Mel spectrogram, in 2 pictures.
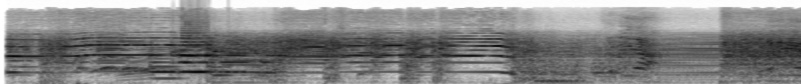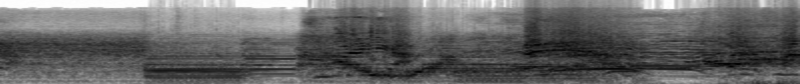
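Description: A live band playing rock, with electric guitar and drums, held guitar notes at first and a fuller, louder sound from about seven seconds in. Crowd voices shout over the music near the end.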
